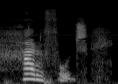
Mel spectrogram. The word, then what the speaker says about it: Harfuch: Harfuch es H-A-R de Roberto, F de Francisco, U de Úrsula, C de Carlos, H de Héctor. Harfuch.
